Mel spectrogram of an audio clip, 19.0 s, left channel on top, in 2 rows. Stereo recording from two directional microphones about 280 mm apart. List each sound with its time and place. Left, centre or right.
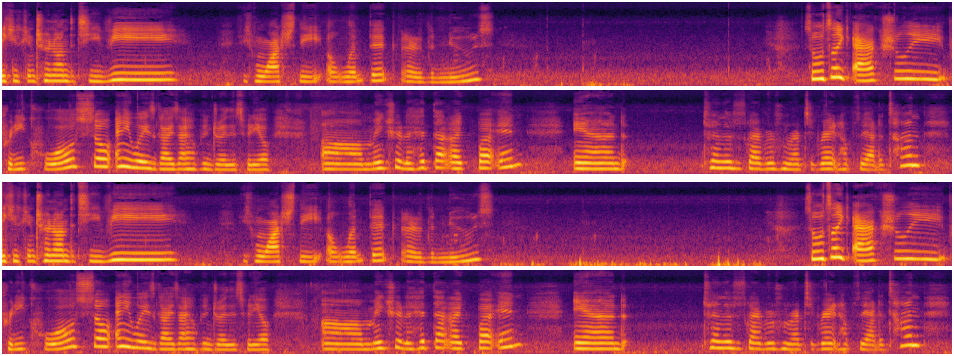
0.0 s speech: right
8.0 s speech: centre
13.2 s a woman's voice: centre
17.0 s speech: centre
17.4 s a woman's voice: centre
18.4 s speech: centre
